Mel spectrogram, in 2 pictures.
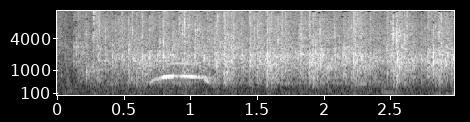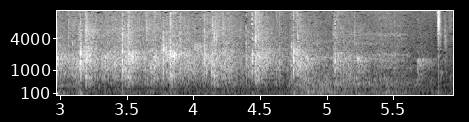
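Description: Audience applause welcoming three guests at a school morning gathering: steady, dense clapping from a crowd, with a short rising-and-falling whoop near the start.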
